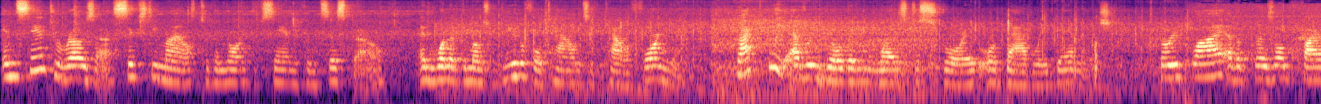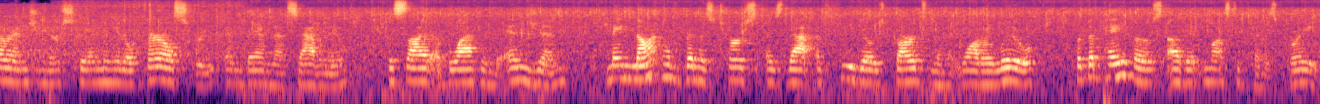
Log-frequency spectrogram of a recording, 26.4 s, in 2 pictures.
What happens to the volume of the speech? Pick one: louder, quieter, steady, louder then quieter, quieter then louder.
steady.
